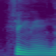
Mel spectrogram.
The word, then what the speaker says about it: Jingliang: Jingliang, yeah.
